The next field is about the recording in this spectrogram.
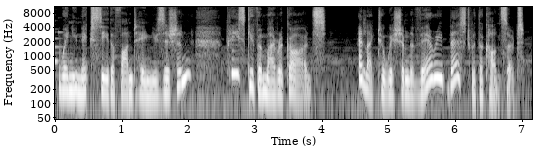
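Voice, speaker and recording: A woman playing a gentle, wistful old granny in a video game, soft-spoken and measured, with formal old-fashioned phrasing. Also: fairly low pitch, big pitch swings, gravelly, slightly rough, faint music behind, full character voice. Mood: kindly.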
